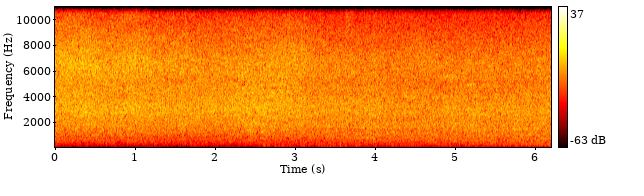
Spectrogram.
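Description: Steady, even rushing noise with no clear events in it, strongest in the upper range: outdoor background noise.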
